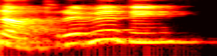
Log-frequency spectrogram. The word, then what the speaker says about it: après-midi: Okay, après, where s is silent, e is silent, and midi, midday, bon après-midi, bon après-midi.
